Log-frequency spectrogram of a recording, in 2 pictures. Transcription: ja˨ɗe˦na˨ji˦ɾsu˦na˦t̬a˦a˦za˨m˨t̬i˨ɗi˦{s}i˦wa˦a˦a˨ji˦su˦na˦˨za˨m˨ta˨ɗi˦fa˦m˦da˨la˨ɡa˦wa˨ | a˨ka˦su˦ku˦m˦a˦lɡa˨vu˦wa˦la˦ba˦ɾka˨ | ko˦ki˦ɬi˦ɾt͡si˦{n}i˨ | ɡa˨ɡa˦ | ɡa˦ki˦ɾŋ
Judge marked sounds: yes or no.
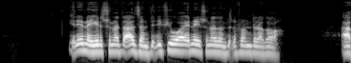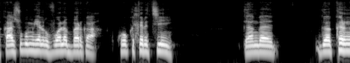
no, yes

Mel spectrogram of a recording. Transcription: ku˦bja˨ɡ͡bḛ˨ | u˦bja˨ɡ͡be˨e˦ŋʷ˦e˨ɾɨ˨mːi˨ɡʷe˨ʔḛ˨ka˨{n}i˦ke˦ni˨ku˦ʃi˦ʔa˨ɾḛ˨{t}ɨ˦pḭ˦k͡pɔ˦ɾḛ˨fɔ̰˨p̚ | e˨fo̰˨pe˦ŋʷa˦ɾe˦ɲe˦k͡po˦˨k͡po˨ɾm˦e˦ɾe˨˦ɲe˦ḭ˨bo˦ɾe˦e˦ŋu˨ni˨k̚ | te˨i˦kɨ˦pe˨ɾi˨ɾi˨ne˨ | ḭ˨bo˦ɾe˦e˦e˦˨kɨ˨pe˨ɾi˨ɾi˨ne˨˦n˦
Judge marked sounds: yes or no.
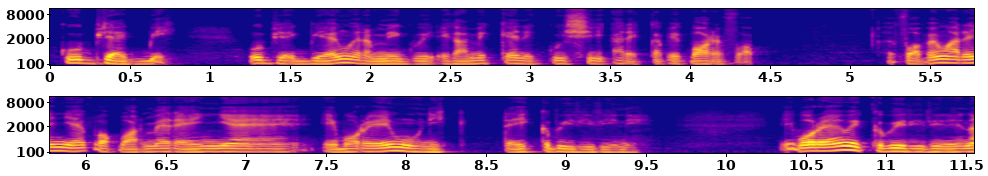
no, no

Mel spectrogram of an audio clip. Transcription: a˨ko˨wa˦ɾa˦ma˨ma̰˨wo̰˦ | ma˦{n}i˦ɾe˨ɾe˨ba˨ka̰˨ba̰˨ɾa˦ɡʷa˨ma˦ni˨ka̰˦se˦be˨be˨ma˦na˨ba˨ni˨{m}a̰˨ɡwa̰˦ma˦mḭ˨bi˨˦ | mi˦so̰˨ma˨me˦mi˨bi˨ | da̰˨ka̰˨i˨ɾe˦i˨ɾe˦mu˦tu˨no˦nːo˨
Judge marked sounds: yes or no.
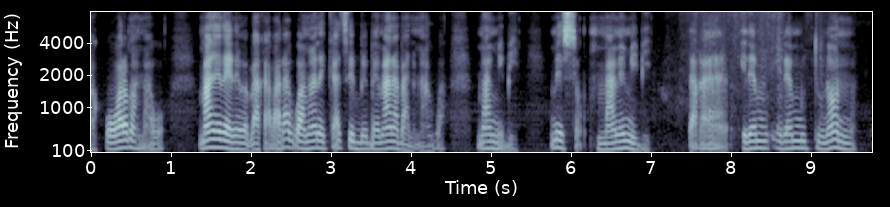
yes, yes

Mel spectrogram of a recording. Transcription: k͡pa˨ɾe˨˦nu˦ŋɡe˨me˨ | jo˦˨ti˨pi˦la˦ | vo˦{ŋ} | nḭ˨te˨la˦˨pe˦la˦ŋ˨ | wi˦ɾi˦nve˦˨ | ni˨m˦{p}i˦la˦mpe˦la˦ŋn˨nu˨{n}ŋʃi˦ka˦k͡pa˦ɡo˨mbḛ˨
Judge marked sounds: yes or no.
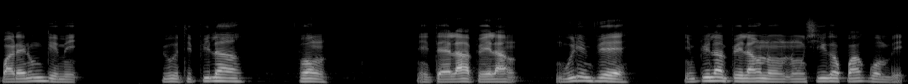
yes, yes, no

